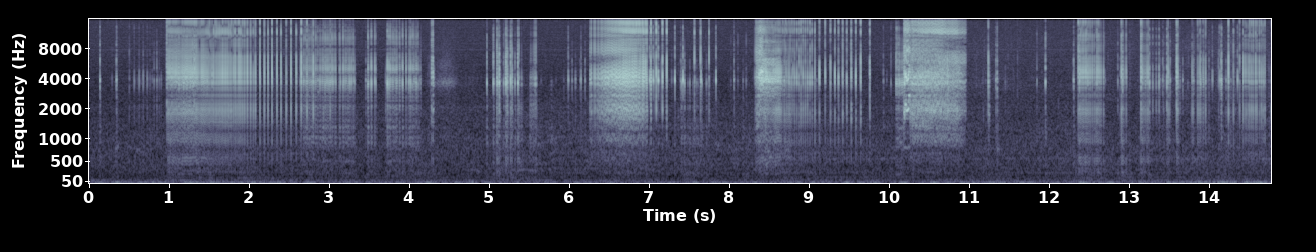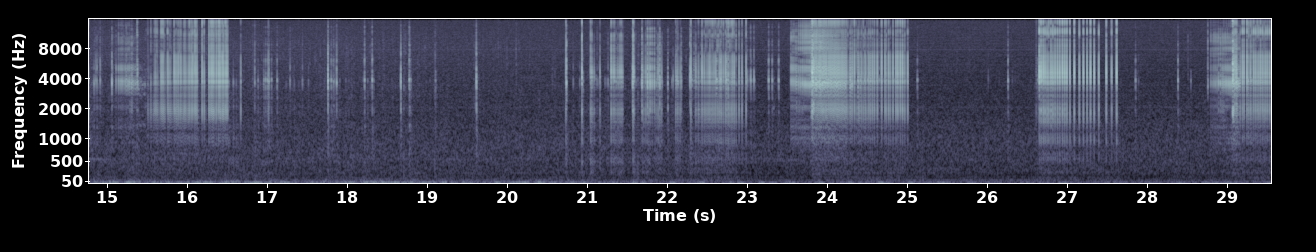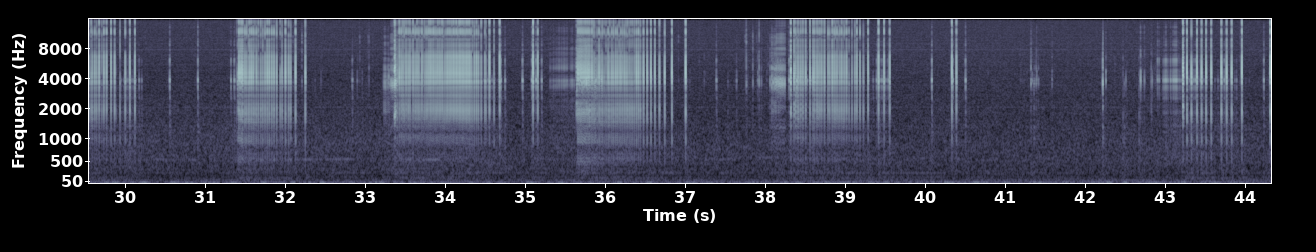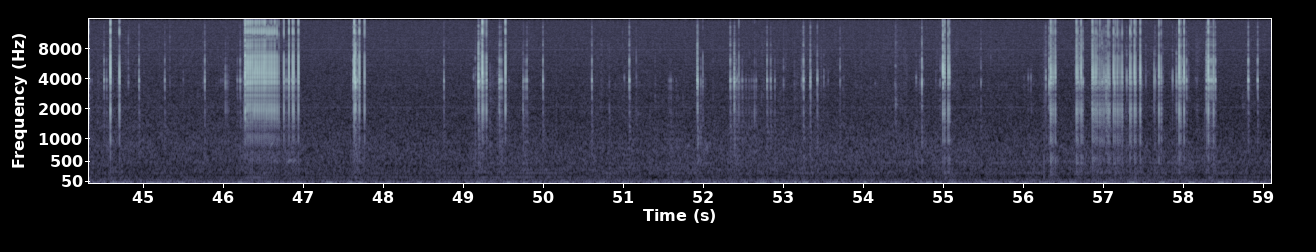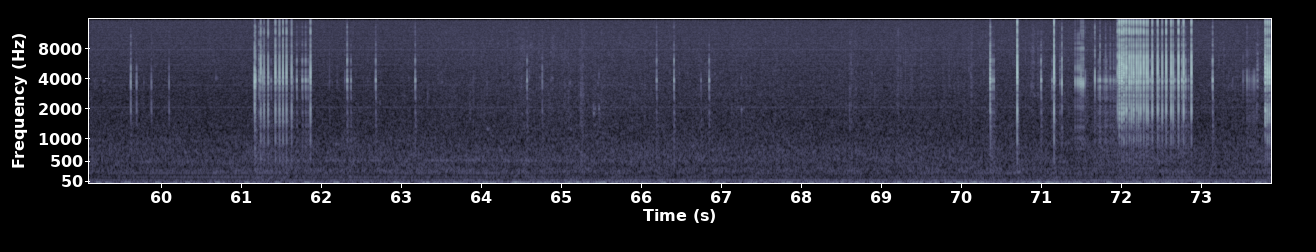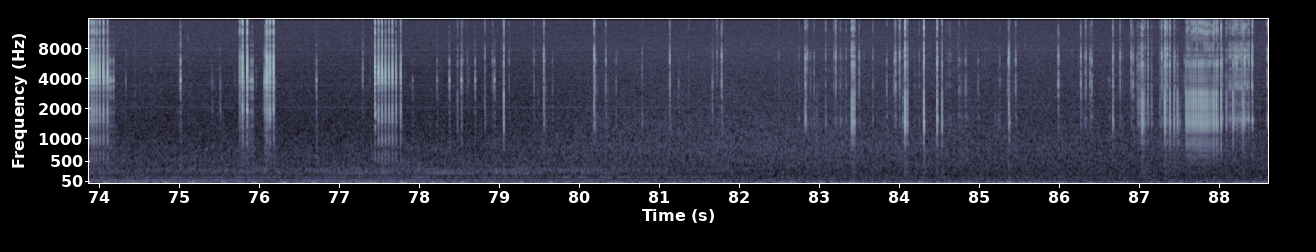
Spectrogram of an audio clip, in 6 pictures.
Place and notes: Vilnius, Lithuania, communal gardens - Creaking Tree
A beautiful sunny autumn day, close to Vilnius. Little forest close to the field. I went mushroom picking, but found only this creaking tree.
I have used a Zoom H5 recorder with stereo microphone and one piezo microphone.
